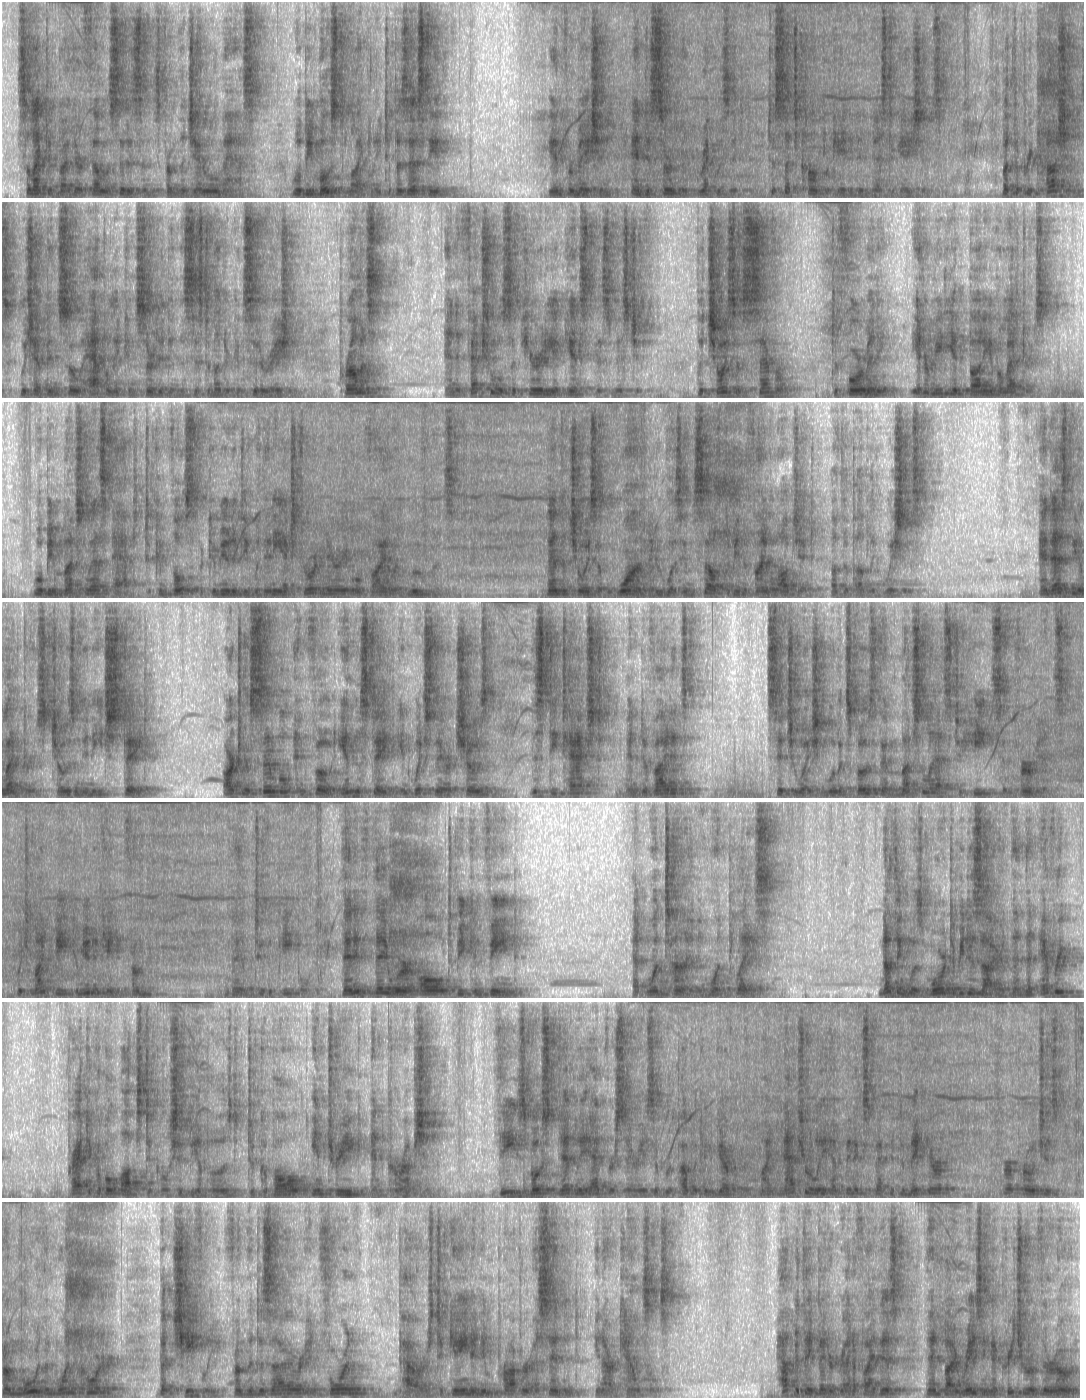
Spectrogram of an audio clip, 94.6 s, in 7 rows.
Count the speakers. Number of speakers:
1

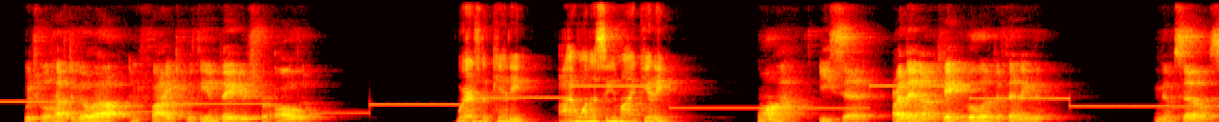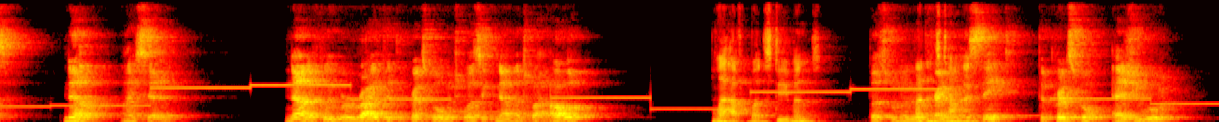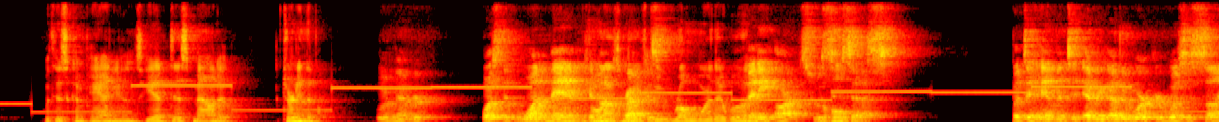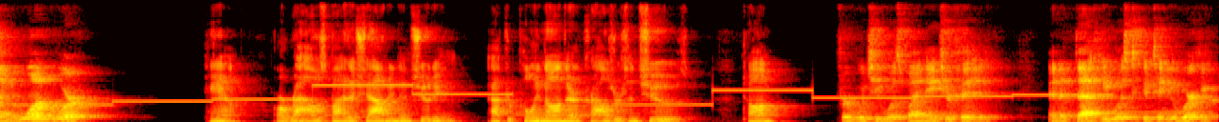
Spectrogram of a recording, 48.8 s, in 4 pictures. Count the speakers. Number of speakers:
2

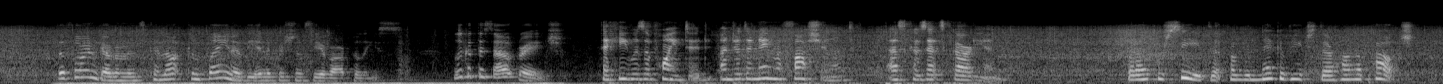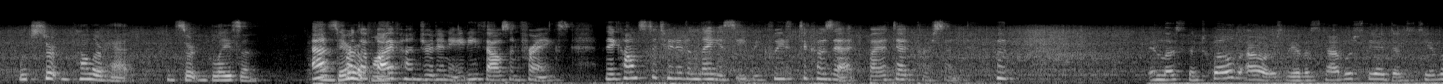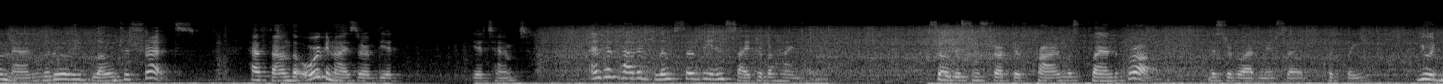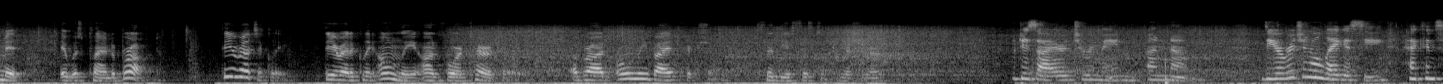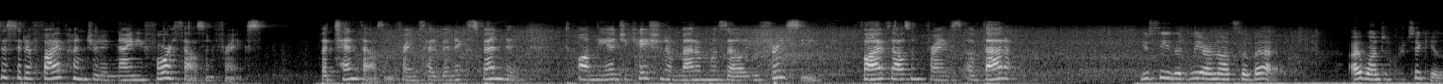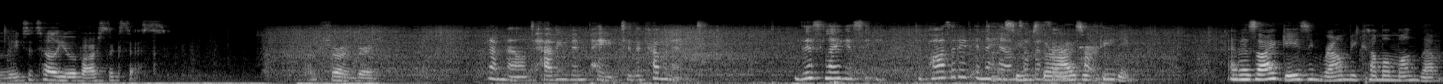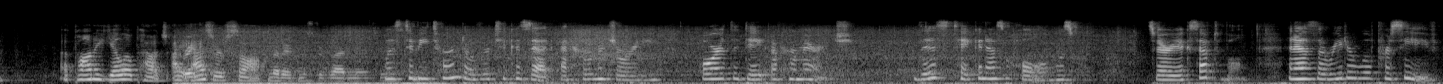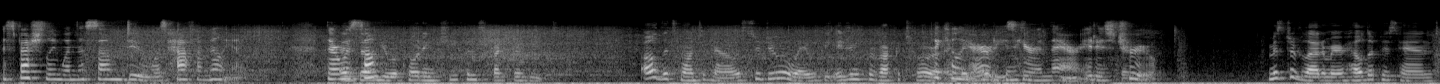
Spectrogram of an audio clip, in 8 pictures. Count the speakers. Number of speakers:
3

